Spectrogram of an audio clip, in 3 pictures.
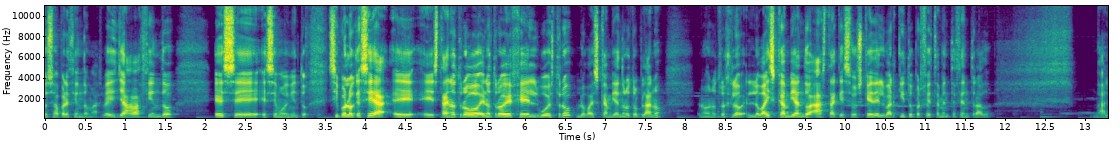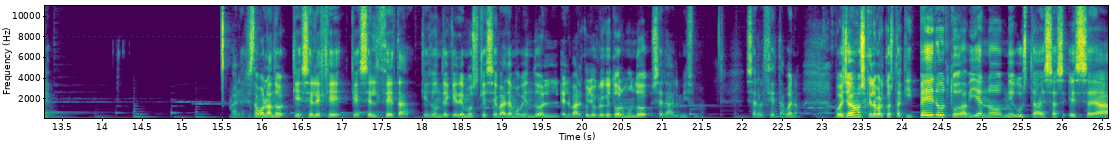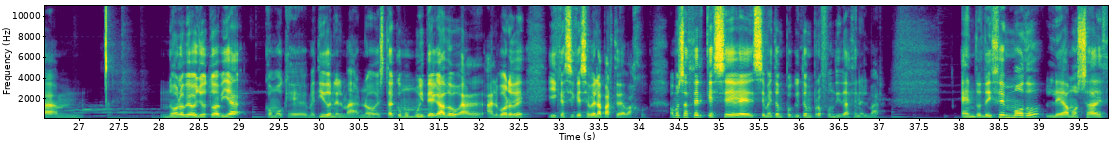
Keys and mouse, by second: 3.3 space, 11.9 space, 15.9 space, 23.0 click, 23.4 space, 24.6 space, 26.9-27.4 ctrl+drag, 28.4 middle click, 28.7 click, 29.1 click, 34.0 space, 35.0-36.1 drag, 38.8-39.8 drag.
